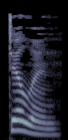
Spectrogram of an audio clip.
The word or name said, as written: dylon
